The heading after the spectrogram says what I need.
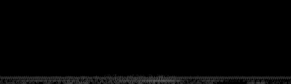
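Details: AEG Minikoffer West German post-top mercury vapor streetlight (80/125 W) on its first startup after rewiring per the ballast schematic, 125 W Osram Deluxe bulb. Faint, steady low mains hum with a slight buzzy edge, unchanging while warming: normal choke ballast hum.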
